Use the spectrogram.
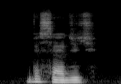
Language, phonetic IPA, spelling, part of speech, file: Polish, [vɨˈsad͡ʑit͡ɕ], wysadzić, verb, LL-Q809 (pol)-wysadzić.wav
